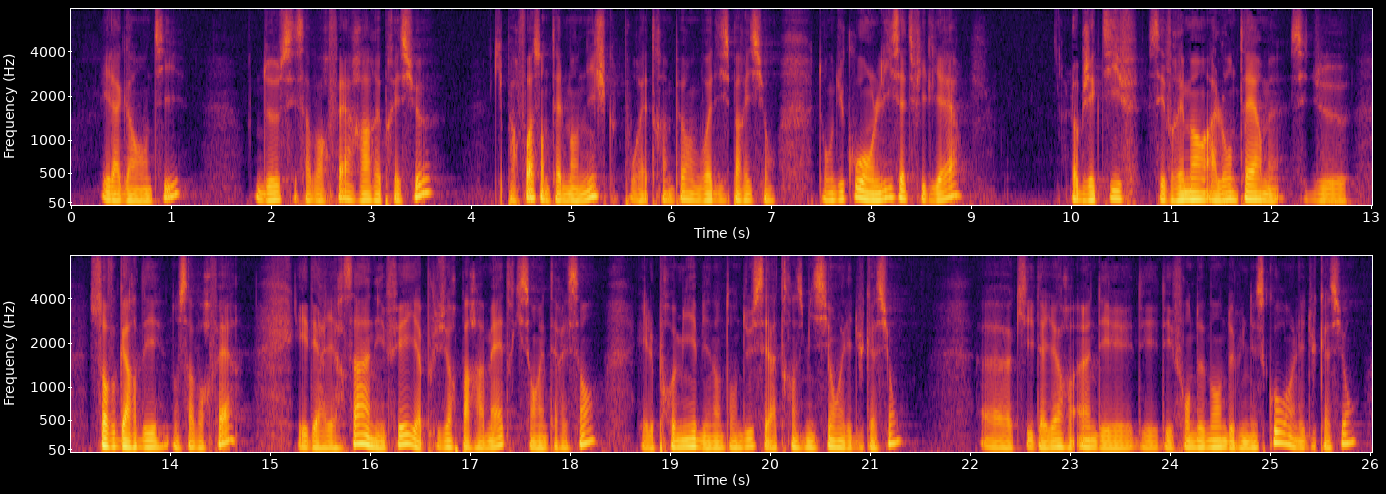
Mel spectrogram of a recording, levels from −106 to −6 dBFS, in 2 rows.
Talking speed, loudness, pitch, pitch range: 180 wpm, -24 LUFS, 100 Hz, 90-115 Hz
